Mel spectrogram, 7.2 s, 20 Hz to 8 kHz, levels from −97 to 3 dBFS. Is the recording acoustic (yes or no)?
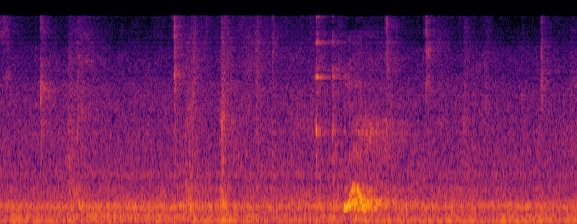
no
